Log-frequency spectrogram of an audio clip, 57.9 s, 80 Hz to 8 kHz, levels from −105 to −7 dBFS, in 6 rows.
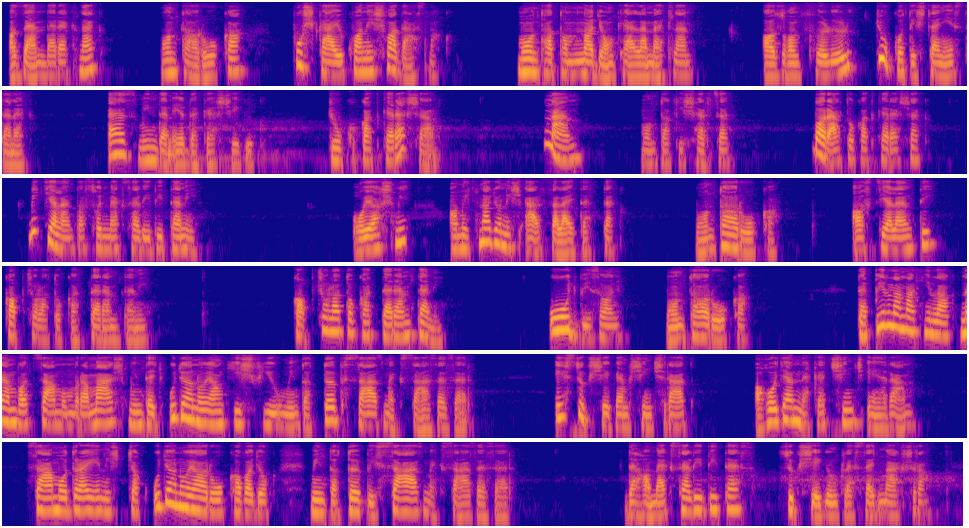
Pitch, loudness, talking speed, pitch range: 165 Hz, -34 LUFS, 100 wpm, 145-195 Hz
